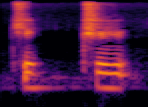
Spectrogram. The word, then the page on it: 吃: Mandarin Chinese; ch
